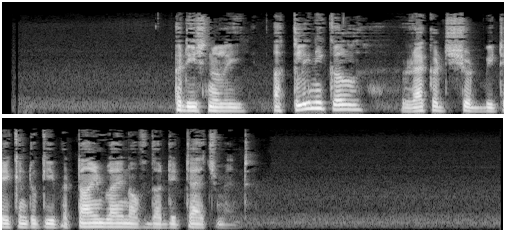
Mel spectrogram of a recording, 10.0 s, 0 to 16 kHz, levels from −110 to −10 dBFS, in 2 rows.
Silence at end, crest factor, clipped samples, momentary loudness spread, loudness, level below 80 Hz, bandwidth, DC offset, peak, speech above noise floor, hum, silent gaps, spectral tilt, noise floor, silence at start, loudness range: 2.55 s; 22 dB; under 0.1%; 14 LU; -20 LUFS; -60 dBFS; 11 kHz; under 0.1%; 0 dBFS; 39 dB; none; none; -5 dB/octave; -59 dBFS; 1.75 s; 10 LU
